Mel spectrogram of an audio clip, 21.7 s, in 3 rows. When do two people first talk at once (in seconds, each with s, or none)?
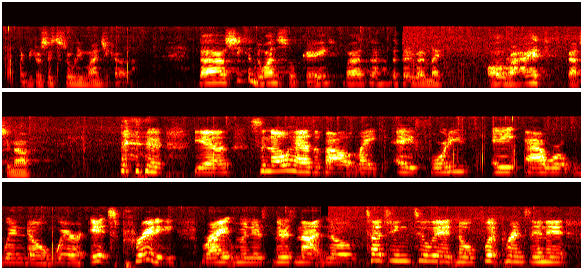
none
